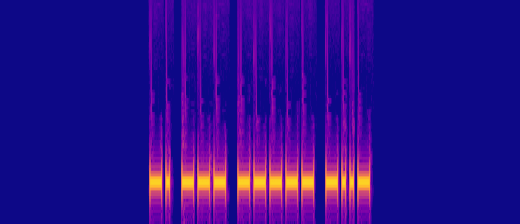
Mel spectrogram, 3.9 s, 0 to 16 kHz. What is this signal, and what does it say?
Morse code, heard as a keyed tone, about 40 wpm, 700 Hz. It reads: NO0X
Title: USA Call Signs - 6x Character Spacing - 40wpm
